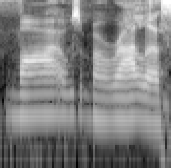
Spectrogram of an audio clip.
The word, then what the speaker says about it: Miles Morales: Is that how you say it? – Miles Morales. – You've got to put the little Puerto Rican on it.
